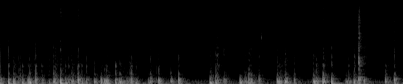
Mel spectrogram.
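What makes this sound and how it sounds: Fingertips tap rapidly on a large, hollow, air-filled green latex balloon held in one hand. The result is a quick, uneven stream of soft, deep, hollow thumps with almost no brightness, each dying away almost at once.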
